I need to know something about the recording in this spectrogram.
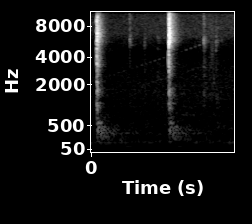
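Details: Gas water heater, first gas-on of the season, pilot knob held down while sparking: sharp crisp igniter clicks about every 0.7 s, no flame whoosh following. The igniter sparks but the pilot won't light; possibly air in the gas line, not confirmed.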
